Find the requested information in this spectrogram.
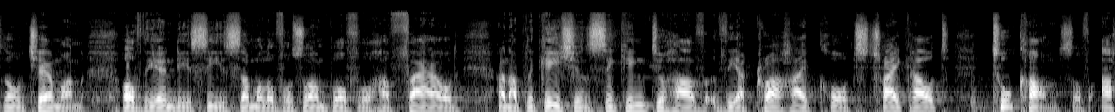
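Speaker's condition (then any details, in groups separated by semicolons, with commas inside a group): No condition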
